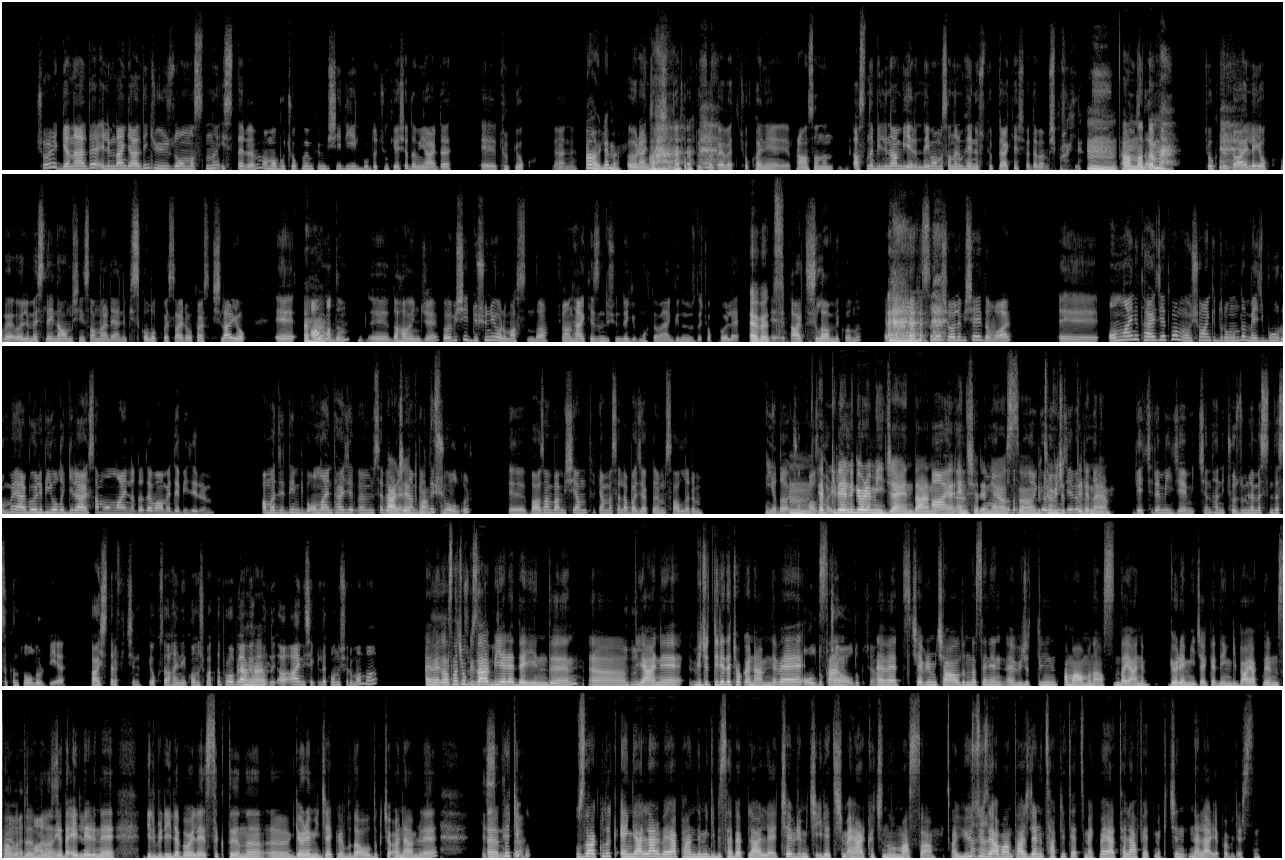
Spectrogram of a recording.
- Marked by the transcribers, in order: other background noise; chuckle; laughing while speaking: "burayı"; giggle; chuckle; in English: "online'ı"; in English: "online'la"; in English: "online'ı"; swallow; tapping; tsk
- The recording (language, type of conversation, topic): Turkish, podcast, Yüz yüze sohbetlerin çevrimiçi sohbetlere göre avantajları nelerdir?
